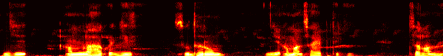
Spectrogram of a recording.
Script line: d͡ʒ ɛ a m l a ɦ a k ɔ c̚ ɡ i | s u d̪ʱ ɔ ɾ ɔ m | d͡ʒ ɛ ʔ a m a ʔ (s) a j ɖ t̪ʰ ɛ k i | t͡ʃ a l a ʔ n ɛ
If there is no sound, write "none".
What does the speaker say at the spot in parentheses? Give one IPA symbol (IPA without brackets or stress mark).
s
